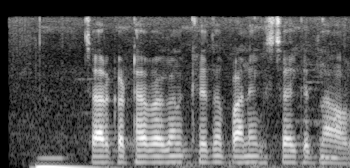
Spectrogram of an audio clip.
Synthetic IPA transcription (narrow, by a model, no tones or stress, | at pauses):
t͡ʃaːɾkəʈʰːabɛɡənkʰet̪npaːniksət͡ʃaːjkɪt̪naoɾ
